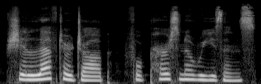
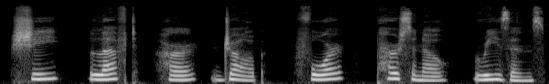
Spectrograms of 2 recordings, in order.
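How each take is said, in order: First: Said in the usual way. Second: Very slow, every word clearly separated; slow reading. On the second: Shown as a demonstration. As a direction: model it slowly for students to repeat. (慢速跟读示范) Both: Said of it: "好，慢慢来读".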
